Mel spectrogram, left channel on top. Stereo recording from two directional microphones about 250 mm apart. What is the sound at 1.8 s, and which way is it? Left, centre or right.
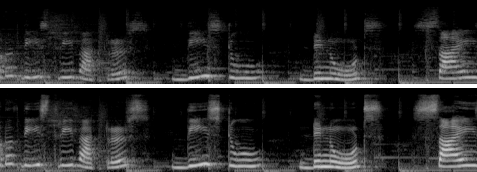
Music, right.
